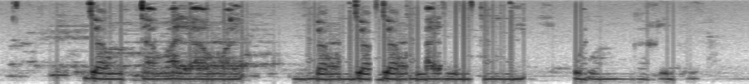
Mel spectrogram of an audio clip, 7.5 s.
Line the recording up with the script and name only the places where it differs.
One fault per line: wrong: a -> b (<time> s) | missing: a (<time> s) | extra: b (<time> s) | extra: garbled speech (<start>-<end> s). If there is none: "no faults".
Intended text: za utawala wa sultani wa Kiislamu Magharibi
extra: garbled speech (3.1-4.5 s)
missing: Kiislamu (5.9 s)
